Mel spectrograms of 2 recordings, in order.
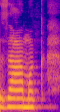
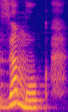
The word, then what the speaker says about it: замок: Дамир нарисовал замок, а Дина — замок. Сабит нарисовал кружки, а Салтанат — кружки. Найди в тексте одинаковые слова разным ударением. Напиши эти слова в тетради. Замок, замок. Кружки, кружки.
